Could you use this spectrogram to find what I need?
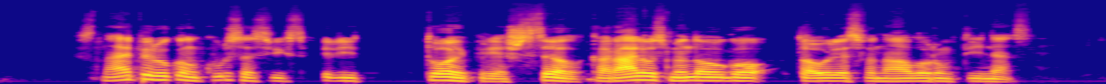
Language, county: Lithuanian, Kaunas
